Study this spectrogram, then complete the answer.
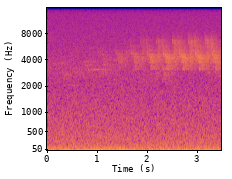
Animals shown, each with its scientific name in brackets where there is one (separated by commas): Ovenbird (Seiurus aurocapilla), Red-eyed Vireo (Vireo olivaceus), Hermit Thrush (Catharus guttatus)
